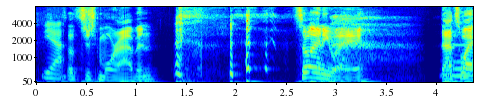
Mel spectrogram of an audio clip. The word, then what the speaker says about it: Moorabbin: everyone was pronouncing it morabbin and you're missing that with the two o's yeah that's just moravin so anyway that's why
